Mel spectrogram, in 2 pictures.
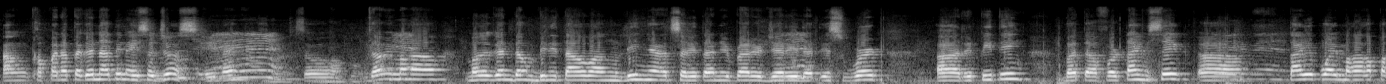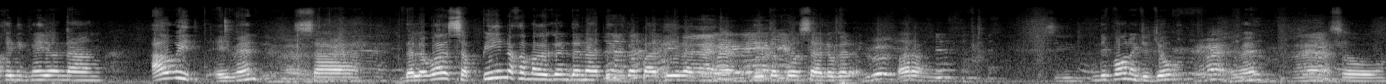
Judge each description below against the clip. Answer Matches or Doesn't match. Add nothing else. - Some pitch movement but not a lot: Matches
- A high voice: Matches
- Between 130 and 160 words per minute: Doesn't match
